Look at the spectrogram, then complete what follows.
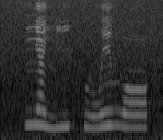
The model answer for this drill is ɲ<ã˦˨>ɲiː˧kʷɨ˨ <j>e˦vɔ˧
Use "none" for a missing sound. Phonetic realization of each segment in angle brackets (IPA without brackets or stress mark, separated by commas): ã˦˨, w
